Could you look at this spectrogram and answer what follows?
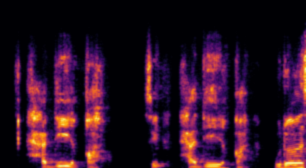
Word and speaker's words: حديقة: So when the Ta Marbota is your stop, the pronunciation is similar to the ha. مثل, such as, or like, حديقة. See, حديقة.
